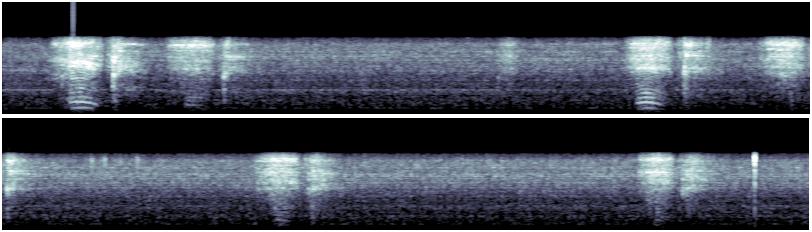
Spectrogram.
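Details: Possible reverse sneezing (owner unsure): about five short bouts of quick, snorting inward breaths with pauses between them over a steady background hum.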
